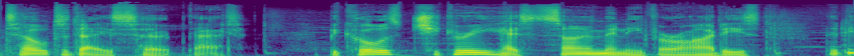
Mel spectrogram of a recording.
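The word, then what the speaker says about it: chicorée: Chicory. Chicory is spelt C-H-I-C-O-R-Y. And in French, it's pronounced chicory. But it's spelt C-H-I-C-O-R-E-E. But the first E has an accent above it.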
